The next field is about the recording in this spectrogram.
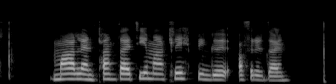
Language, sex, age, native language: Icelandic, male, 11, Icelandic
